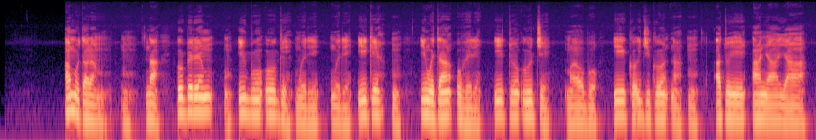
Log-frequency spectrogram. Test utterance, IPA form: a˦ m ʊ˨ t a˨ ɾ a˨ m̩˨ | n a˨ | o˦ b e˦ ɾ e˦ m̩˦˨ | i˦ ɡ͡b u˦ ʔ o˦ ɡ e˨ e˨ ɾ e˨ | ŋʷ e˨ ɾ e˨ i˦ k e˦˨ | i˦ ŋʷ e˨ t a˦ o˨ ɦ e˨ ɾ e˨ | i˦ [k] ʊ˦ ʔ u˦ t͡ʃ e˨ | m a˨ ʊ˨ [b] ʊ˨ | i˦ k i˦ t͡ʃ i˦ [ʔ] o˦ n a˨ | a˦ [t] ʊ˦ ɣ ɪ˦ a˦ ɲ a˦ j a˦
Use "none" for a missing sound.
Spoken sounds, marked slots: t, b, k, t

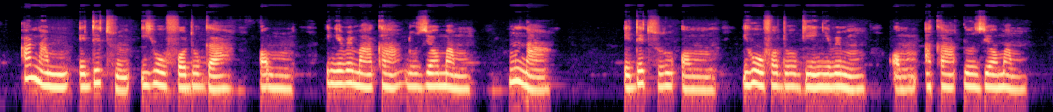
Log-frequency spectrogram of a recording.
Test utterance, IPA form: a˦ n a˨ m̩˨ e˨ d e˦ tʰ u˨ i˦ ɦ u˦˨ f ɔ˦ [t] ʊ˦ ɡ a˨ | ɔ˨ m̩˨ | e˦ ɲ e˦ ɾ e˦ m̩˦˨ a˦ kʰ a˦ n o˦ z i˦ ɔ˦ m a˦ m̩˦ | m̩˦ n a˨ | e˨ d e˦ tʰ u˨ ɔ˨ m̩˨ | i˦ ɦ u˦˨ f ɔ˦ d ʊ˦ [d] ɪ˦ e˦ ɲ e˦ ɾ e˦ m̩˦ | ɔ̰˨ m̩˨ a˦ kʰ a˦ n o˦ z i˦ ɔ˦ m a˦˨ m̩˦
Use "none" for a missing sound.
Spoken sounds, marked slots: d, ɡ

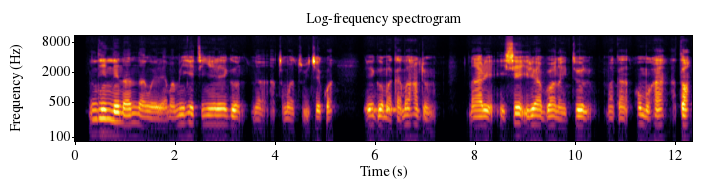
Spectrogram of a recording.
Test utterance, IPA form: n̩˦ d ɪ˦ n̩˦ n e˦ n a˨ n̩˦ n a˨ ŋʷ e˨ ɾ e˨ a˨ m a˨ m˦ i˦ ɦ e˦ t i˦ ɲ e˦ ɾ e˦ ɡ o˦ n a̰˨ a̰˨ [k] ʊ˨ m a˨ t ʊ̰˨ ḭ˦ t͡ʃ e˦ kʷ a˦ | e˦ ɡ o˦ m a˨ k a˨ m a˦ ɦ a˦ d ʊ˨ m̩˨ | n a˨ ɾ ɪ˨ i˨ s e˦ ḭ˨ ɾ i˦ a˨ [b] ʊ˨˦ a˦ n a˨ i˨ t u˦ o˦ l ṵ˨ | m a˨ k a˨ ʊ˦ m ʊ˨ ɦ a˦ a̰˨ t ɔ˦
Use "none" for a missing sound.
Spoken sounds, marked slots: t, b

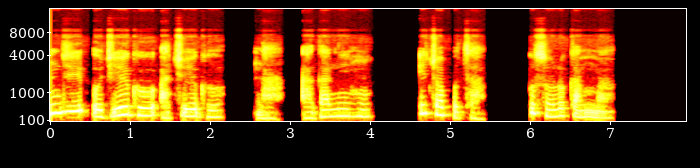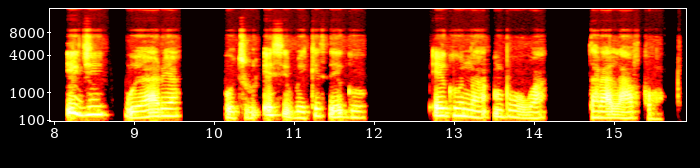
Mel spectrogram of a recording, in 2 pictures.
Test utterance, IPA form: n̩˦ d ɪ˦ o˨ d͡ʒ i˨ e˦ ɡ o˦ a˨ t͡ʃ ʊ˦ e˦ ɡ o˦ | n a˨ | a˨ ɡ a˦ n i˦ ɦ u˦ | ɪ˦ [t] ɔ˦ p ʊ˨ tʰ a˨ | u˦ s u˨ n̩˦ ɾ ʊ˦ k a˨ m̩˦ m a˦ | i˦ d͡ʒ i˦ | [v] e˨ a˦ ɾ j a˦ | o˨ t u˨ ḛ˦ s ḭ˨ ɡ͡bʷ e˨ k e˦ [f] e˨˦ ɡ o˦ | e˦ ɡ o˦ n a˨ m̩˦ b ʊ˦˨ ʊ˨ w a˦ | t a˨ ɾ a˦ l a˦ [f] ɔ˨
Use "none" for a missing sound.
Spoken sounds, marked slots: t͡ʃ, w, s, f

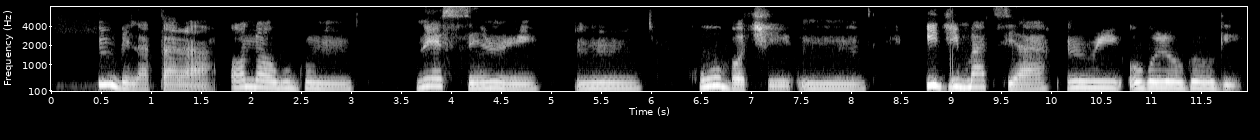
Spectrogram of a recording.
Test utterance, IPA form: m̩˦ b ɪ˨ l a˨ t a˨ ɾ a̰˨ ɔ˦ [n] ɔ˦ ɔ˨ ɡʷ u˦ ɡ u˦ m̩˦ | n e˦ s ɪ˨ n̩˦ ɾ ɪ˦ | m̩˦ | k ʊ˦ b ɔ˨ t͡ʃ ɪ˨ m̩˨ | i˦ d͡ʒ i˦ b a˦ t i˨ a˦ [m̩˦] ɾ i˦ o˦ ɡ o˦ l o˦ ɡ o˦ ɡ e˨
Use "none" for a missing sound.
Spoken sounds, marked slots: n, n̩˦

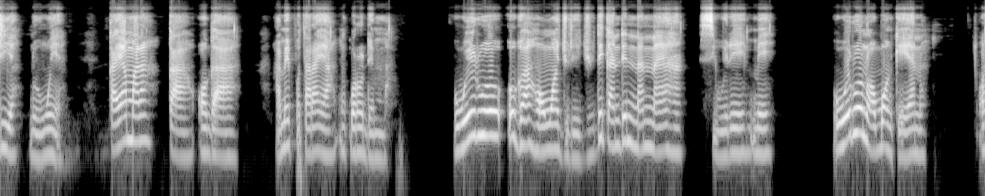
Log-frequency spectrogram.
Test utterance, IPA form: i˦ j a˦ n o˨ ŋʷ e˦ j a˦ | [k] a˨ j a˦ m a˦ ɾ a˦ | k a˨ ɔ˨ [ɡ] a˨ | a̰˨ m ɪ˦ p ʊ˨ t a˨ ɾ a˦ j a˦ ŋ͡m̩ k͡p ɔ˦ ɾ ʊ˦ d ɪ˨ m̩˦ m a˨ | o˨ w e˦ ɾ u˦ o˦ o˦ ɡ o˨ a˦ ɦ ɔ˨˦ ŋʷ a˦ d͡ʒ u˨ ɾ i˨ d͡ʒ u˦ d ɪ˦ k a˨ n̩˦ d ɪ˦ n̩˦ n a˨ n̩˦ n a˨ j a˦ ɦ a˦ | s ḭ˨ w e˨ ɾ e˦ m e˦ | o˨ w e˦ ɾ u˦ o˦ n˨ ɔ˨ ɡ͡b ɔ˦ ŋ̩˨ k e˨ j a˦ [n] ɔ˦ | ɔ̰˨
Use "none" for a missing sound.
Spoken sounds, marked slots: k, ɡ, n

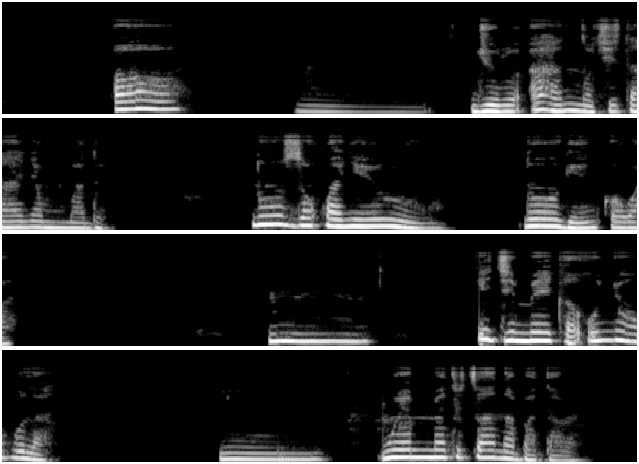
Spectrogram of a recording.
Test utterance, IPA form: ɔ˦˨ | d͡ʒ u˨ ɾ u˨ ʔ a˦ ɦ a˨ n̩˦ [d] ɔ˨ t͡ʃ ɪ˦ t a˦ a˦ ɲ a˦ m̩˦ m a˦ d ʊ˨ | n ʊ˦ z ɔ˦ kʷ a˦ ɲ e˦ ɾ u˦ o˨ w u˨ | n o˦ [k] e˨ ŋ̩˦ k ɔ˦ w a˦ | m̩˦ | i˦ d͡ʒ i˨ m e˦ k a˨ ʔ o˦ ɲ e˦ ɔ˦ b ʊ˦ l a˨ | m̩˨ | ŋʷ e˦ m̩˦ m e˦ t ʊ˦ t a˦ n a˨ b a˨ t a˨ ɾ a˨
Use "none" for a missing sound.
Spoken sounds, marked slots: n, ɡ

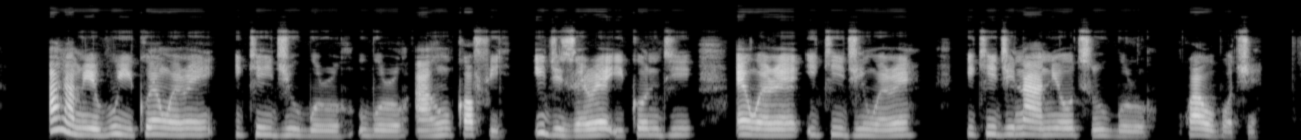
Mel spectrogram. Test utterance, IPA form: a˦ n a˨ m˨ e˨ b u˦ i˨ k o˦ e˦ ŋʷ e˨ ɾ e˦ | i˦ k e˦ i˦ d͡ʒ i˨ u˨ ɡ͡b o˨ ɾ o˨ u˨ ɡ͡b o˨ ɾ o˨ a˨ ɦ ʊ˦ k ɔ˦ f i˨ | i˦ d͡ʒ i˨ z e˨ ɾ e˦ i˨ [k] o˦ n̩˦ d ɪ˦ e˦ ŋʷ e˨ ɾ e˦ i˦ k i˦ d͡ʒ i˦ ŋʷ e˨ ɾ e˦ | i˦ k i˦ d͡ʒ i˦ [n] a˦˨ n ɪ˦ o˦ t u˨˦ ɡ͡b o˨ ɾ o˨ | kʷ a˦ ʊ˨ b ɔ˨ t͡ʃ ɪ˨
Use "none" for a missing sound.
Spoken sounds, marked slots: k, n

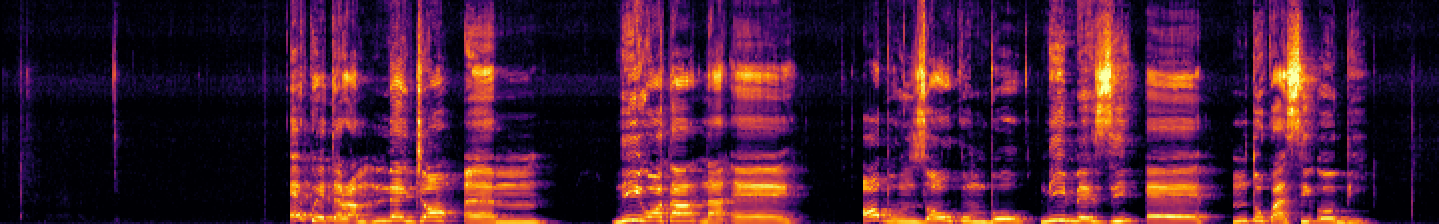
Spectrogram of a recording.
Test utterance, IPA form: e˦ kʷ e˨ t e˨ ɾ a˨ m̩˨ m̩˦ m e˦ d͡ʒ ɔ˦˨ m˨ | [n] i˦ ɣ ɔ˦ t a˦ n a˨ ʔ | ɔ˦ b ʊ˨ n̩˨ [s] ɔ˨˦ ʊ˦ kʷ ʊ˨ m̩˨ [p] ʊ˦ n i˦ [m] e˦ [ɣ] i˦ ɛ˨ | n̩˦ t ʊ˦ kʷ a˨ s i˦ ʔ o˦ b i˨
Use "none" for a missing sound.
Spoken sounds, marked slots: n, z, b, m, z

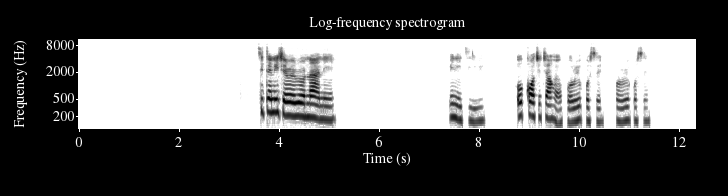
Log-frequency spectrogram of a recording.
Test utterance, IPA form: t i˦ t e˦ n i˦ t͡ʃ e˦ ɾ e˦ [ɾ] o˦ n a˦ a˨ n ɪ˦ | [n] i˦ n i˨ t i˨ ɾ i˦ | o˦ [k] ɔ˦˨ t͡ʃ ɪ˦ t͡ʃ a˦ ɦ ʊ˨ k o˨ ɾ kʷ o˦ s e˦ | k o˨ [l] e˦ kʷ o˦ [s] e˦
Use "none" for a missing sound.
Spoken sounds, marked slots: ɾ, m, k, ɾ, s

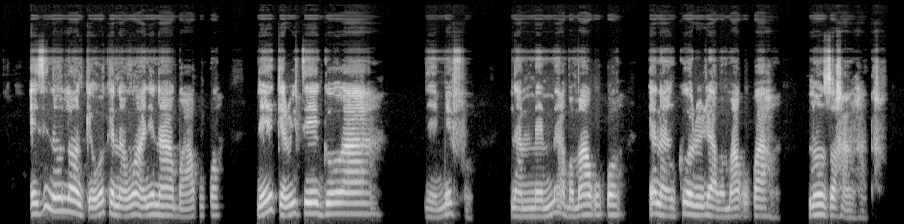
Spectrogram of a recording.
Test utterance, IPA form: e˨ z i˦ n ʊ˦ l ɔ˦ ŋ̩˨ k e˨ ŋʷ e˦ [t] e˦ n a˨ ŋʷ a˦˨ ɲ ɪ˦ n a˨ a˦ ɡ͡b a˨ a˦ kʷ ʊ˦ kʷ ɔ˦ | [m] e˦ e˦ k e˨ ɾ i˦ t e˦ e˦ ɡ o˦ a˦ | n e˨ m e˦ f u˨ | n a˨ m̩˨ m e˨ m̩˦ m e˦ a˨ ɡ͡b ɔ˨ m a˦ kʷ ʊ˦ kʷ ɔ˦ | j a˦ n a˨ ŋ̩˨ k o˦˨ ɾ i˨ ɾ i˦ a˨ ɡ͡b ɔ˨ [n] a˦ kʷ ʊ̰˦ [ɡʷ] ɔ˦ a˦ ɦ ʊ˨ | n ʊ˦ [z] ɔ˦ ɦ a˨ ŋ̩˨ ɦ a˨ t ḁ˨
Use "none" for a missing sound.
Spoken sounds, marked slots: k, n, m, kʷ, z

